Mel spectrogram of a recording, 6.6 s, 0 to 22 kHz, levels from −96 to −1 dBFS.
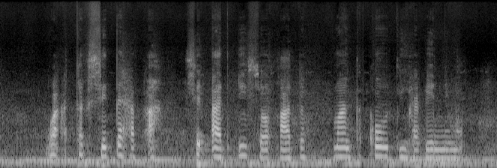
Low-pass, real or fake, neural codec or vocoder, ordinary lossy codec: none; fake; codec, 44.1 kHz, 3.4 kbps, Pupu-Codec; none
